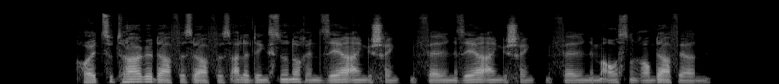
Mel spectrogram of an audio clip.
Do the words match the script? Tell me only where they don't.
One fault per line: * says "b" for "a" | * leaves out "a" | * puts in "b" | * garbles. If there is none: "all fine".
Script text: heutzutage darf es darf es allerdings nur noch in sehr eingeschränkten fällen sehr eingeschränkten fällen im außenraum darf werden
all fine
